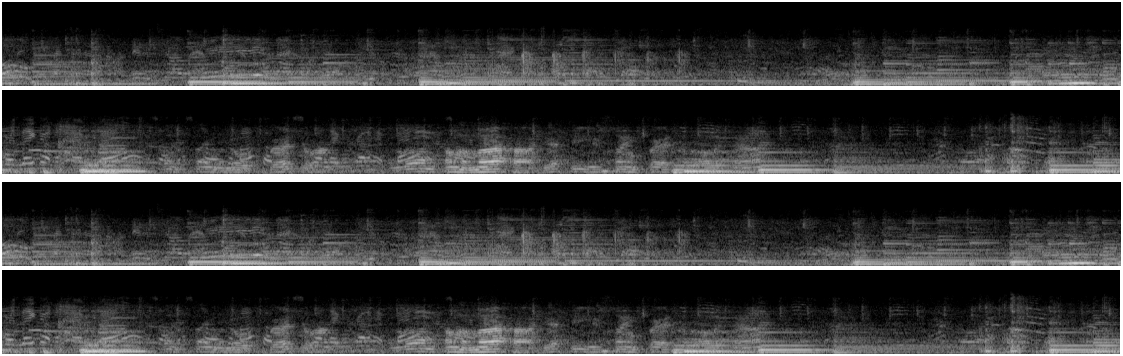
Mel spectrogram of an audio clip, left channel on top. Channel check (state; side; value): identical; both; correlation 1.00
